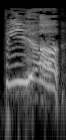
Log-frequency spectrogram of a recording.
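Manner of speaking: high cry through a blocked nose; nasal, stuffy. A narrator's reading. Lang gasps at Peter through a broken nose, nasal. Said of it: "Lang's voice was nasal, stuffy".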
